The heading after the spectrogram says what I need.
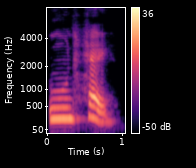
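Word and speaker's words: Unhei: turned to joey she nodded slowly yes it's pronounced oon hey and it means grace mr kim added oon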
